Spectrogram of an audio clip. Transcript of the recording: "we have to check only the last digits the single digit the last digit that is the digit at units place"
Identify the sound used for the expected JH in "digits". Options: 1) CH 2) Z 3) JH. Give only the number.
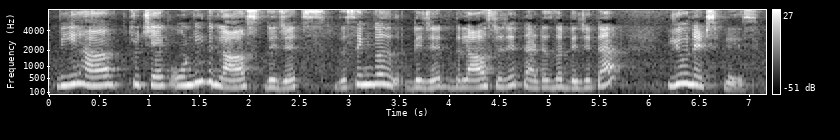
3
